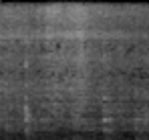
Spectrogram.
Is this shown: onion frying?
yes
